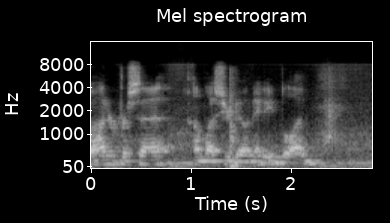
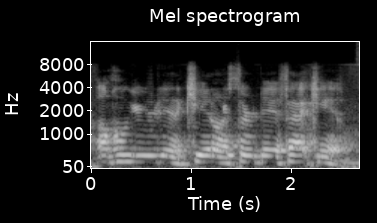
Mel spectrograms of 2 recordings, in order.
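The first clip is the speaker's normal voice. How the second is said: mock a skinny Southern inmate in a Southern accent; 9 semitones higher than usual. Retelling a lunchroom fight, skinny inmate's line in a high mock Southern accent. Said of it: "in a southern accent".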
